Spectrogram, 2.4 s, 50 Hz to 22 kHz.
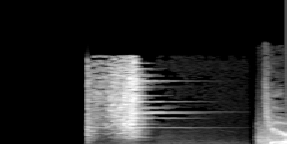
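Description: Intro graphic sound effect: silence, then about 0.7 s in a short bright swell that peaks with a metallic chime. The chime rings on in a few high tones and fades out by about 1.8 s.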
